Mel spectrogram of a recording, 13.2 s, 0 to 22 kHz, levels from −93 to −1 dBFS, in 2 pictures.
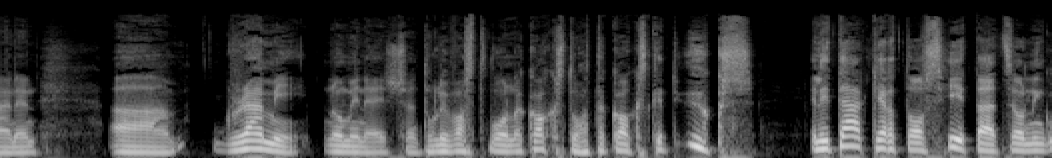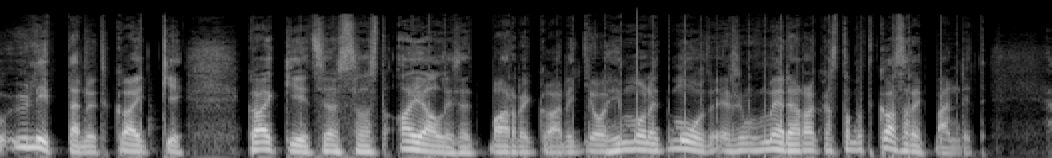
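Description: A blocked USB bus or driver causes periodic USB or driver dropouts from 7.45 s, after "se on niinku ylittänyt", to 13.06 s. Roughly a millisecond of silence every 0.1 s ticks through the speech about fifty times.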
